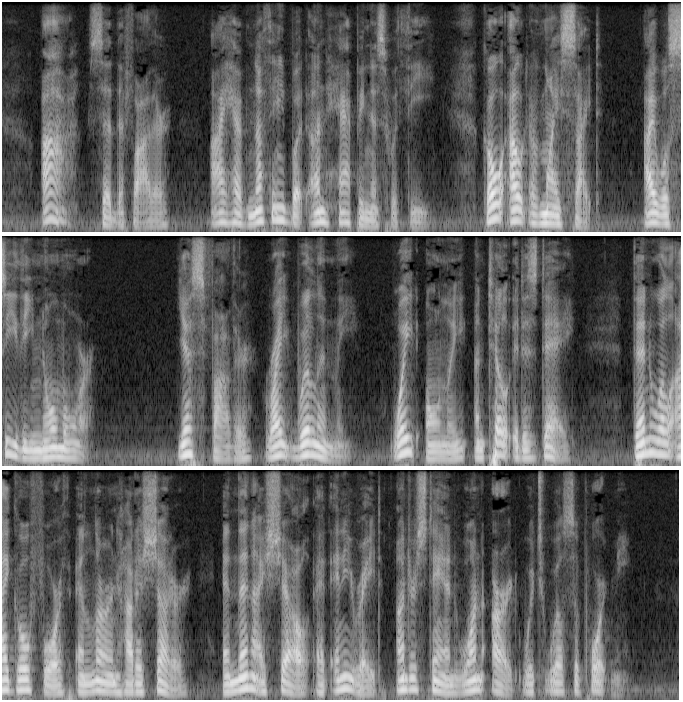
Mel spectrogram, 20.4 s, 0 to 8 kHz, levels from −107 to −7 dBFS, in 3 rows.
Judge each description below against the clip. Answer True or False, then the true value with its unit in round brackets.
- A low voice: True (115 Hz)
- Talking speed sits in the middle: True (165 wpm)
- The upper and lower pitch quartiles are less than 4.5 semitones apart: False (5.3 semitones)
